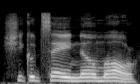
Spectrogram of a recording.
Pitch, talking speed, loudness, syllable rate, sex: 160 Hz, 215 wpm, -13 LUFS, 3.9 syllables/s, male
